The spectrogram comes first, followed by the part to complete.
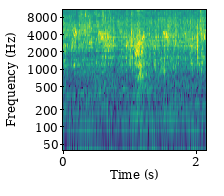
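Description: Steady hiss of water spraying from a garden hose while plants are being watered.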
